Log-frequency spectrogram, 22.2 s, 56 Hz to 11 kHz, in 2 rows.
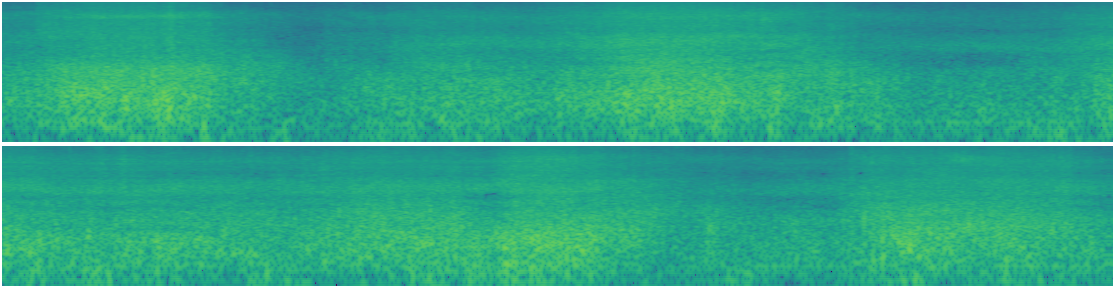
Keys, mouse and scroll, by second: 0.3 click, 3.8 click, 4.4 middle click, 8.5 right click, 8.8 middle click, 9.8 shift+right click, 10.2 shift+right click, 10.5 shift+right click, 11.2 shift+right click, 11.6 shift+right click, 11.9 middle click, 12.9 shift+right click, 13.1 shift+right click, 13.4 shift+middle click, 14.3 shift+right click, 14.7 shift+right click, 15.4 shift+right click, 15.8 shift+right click, 16.5 shift+right click, 17.4 shift+right click, 17.4 shift+middle click, 19.0 click, 19.5 click, 19.8 click, 19.9 click, 20.1 click, 20.3 click, 21.0 middle click, 22.1 shift+middle click.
